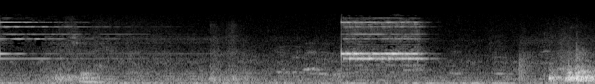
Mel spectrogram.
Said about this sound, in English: So I'm sure that's his phone. I'm sure it's the person whose phone is belonging to his phone.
